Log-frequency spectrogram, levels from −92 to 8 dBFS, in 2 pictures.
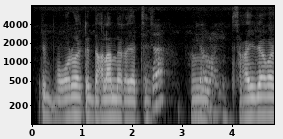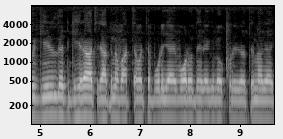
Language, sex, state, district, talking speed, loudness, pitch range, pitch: Bengali, male, West Bengal, Purulia, 165 wpm, -26 LUFS, 125-135 Hz, 130 Hz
